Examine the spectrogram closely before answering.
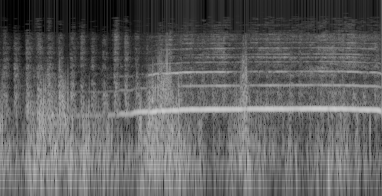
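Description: A steam train whistle blows long and steady.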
